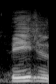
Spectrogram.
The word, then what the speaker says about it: Bedell: Uh Bishop William I always say Bedell I but Beedle is probably the correct pronunciation but um anyway I'm such a habit now saying Bedell.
